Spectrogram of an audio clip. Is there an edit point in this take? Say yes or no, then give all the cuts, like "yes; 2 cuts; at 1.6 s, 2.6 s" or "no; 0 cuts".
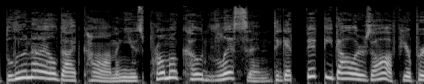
no; 0 cuts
